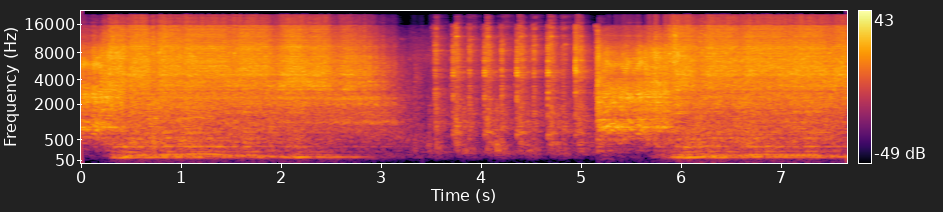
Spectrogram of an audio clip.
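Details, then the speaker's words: 1974 Dodge Charger, not started in two years, no carburetor base gasket, booster vacuum port capped: runs then stumbles into choppy sputters and catches again, hunting; vacuum leak past missing base gasket, later fitted and ran well. "i'm just going to ignore the vacuum leak created by not having a gasket on the carburetor figures let's start it will actually stay running"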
